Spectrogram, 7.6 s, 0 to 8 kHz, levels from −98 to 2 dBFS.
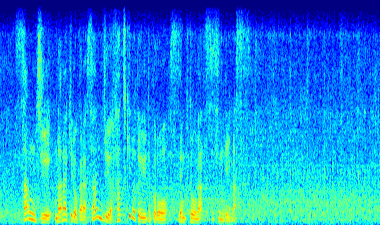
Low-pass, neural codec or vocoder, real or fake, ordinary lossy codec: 7.2 kHz; codec, 16 kHz, 4 kbps, FunCodec, trained on LibriTTS, 50 frames a second; fake; Opus, 16 kbps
